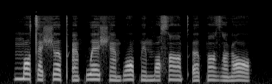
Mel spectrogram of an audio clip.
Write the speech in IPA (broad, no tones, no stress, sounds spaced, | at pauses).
m ɔ t æ ʃ ɜ pʼ æ̃ p w ɛ ʃ æ̃ b ɔ p ẽ m ɔ sˤ æ̃ pʼ ɜ p ẽ zˤ æ̃ ɳ ɔ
